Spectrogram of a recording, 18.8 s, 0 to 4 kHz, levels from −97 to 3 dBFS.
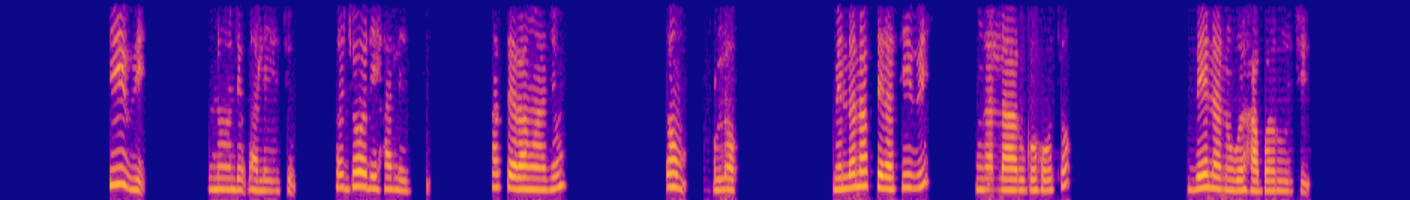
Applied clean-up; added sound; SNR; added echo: neural separator model SepFormer WHAM!.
